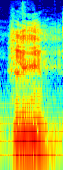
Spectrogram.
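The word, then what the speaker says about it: ह्लीं: ध्यान से सुनिए ओम हलीम जी हां मित्रों मंत्र को एक बार आप फिर से ध्यान से सुनिए ओम हलीम इसमें हा ला और बड़ी ई की मात्रा और अं की बिंदी लीम यह है माता बगलामुखी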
